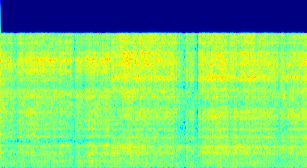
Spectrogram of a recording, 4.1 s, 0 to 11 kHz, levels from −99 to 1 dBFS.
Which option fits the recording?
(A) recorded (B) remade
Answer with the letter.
B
